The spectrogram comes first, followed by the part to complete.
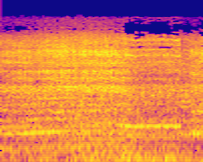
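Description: Sur Ron electric dirt bike's motor whining, the whine rising slowly in pitch as the bike gains speed, over steady wind and tyre noise; the whine stops just before the end.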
